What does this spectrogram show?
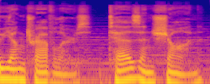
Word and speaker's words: Sean: young travelers, Tez and Sean, pronounced as Sheen, and an introverted man named C.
